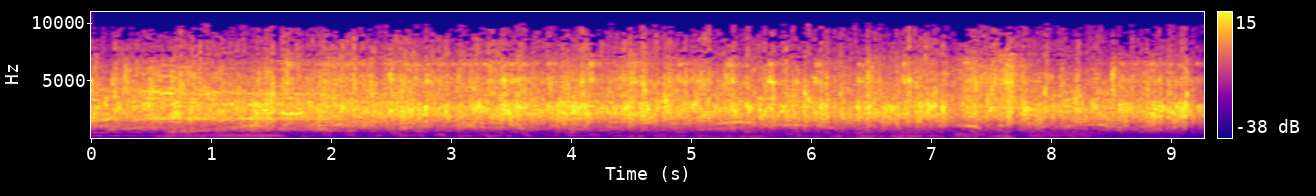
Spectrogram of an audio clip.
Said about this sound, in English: Let's have a big round of applause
